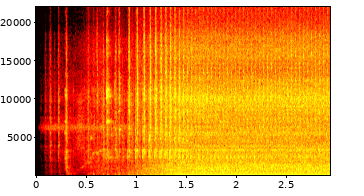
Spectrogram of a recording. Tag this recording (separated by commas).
Engine starting, Engine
